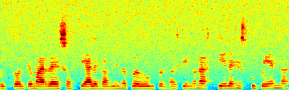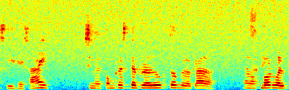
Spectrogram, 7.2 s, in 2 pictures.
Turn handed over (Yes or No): No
